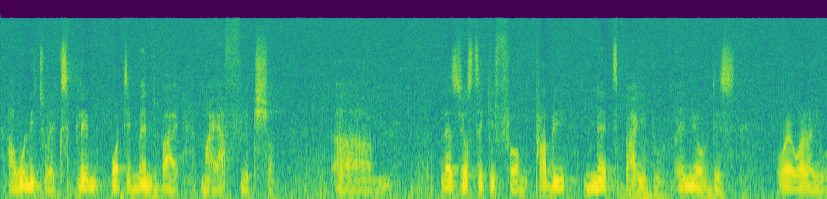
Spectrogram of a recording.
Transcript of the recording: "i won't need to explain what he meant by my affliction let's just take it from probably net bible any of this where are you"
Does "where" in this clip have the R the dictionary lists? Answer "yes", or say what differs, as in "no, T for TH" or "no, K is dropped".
no, W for R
